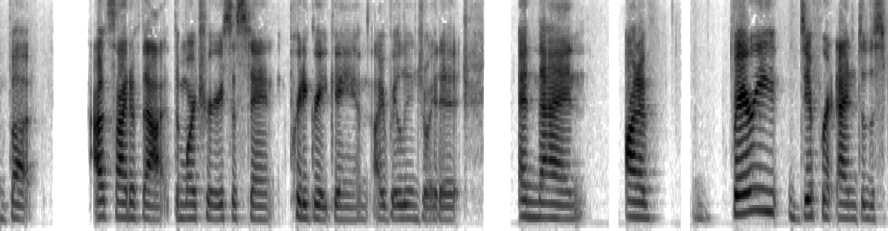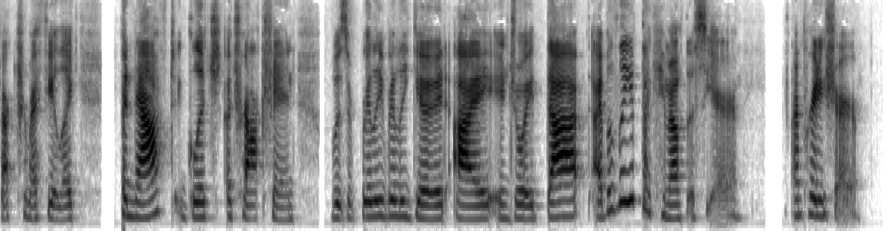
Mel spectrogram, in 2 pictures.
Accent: New England, United States; having spent twenty years living in New England

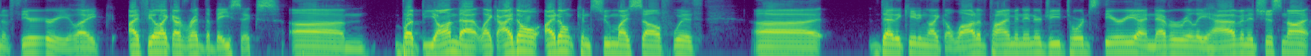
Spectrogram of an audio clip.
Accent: San Clemente, California, United States; I ran for city council twice in my hometown of San Clemente, California

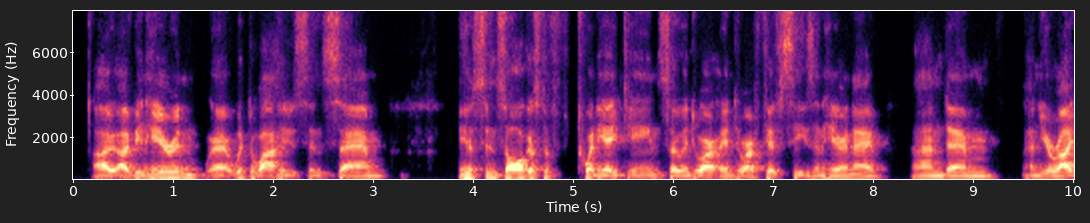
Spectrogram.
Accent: Dublin, Leinster, Ireland; now in New Jersey, United States; I grew up in Dublin, in Ireland, and I swam in a couple of swim clubs back there

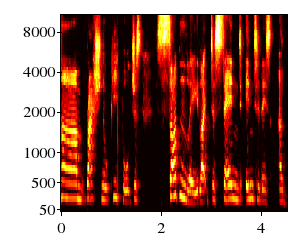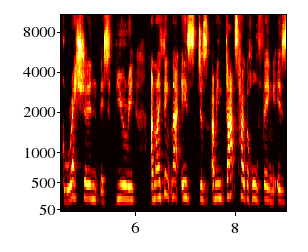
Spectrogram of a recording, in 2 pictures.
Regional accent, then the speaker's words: Scotland, United Kingdom; I'm Scottish and I'm Indian

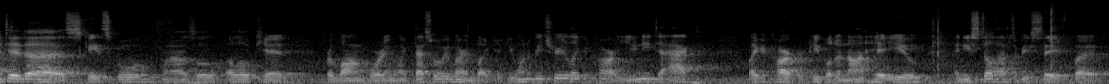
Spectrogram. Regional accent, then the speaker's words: New Mexico, United States; moved away; I grew up in New Mexico and fucking had New Mexican food.

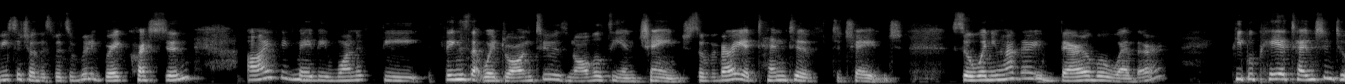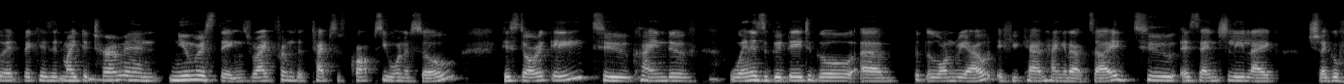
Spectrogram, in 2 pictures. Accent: Chennai, Tamil Nadu, India; moved away as an adult; now in United Kingdom; I first moved here around now nearly 10 years ago from India. I'm used to hot weather. I come from Chennai

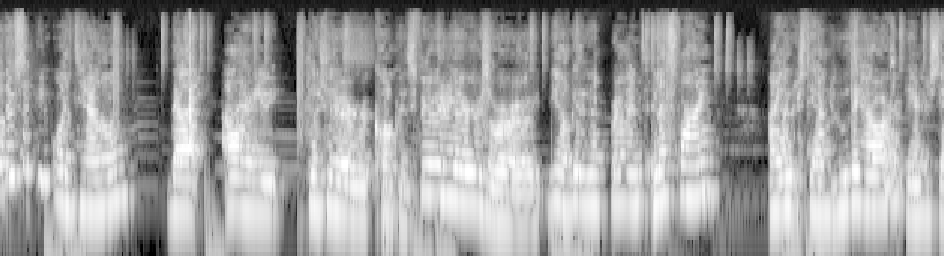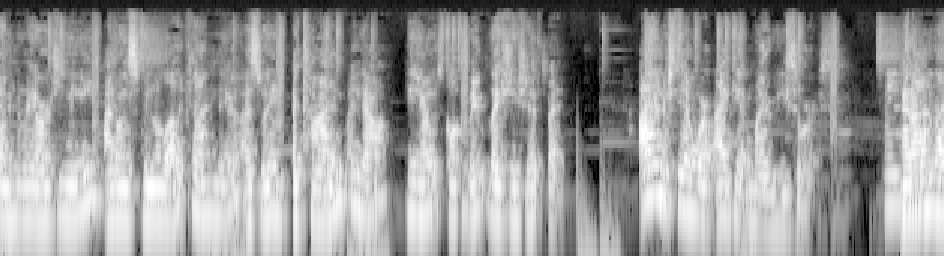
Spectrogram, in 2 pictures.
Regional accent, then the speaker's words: United States; I'm from America.

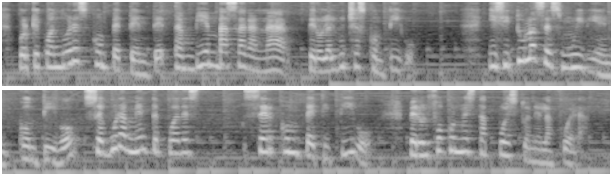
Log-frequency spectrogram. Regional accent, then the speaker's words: Mexico; Nosotros los mexicanos a veces nos importa más ganar que tener con qué ganar

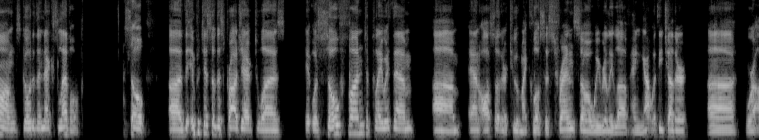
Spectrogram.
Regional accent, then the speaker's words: United States; as an American

